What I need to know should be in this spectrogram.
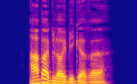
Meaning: inflection of abergläubig: 1. strong/mixed nominative/accusative feminine singular comparative degree 2. strong nominative/accusative plural comparative degree
- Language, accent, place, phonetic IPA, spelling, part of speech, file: German, Germany, Berlin, [ˈaːbɐˌɡlɔɪ̯bɪɡəʁə], abergläubigere, adjective, De-abergläubigere.ogg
